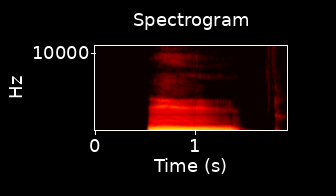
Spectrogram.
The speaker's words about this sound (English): Excuse me, little yawn there.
